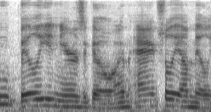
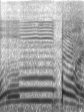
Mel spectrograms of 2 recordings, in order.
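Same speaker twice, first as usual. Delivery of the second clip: delighted whoop; 12 semitones higher than usual. Real, not acted. Gushing over sweet tea.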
